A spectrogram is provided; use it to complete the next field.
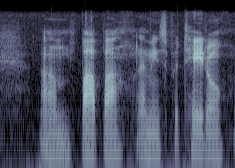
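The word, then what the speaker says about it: papá: if you say um Papa that means potato if you say papa with an accent on the last a that means father um I used this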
